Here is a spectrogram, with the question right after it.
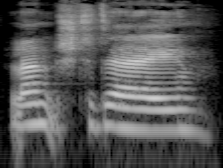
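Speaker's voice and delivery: usual speaking voice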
